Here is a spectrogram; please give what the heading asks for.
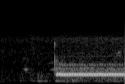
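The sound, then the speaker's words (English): Telephone dialing tone as a call is placed: after a short near-silent lead-in, a single loud, steady electronic tone starts abruptly and holds unbroken to the end, with no voices over it. “We're calling you, Nick.”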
